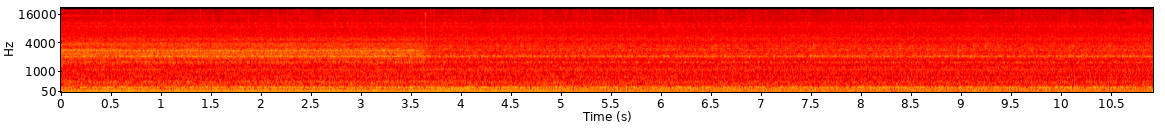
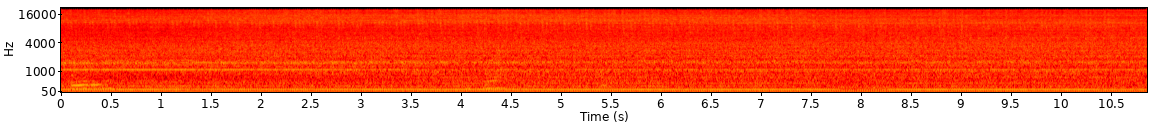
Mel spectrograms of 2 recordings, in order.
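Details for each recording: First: 2008 Mazda 3, nearly 200,000 km, idling with AC on after new serpentine and AC belts: steady idle with light belt whir, tone shifting partway as the AC clutch drops out; normal cycling per mechanic friend. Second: 2008 Mazda 3 manual, nearly 200,000 km, idling: constant high squeal from the front of the engine that holds its pitch, from the worn serpentine and AC belts, which the owner then replaces; worn drive belt noise.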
